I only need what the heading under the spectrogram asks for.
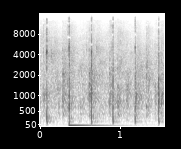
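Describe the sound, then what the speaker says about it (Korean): Scattered handclaps from a church gathering, about six sharp separate claps spread over under two seconds, fairly close and loud with no voices over them. "다시 한번 박수를 한번 치겠습니다"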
